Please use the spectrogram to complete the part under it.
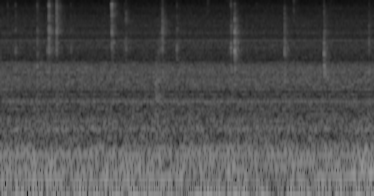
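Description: Small coins clink and jingle as they are picked up.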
